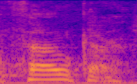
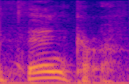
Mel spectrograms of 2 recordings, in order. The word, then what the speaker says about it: thangka: like a Sanka Tibetan thangka that the th is to indicate second column it's not to sound you don't say thank her you know and everyone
